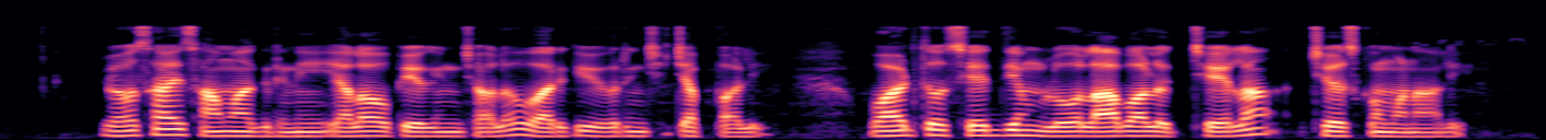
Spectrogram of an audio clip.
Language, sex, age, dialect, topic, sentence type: Telugu, male, 18-24, Central/Coastal, agriculture, statement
